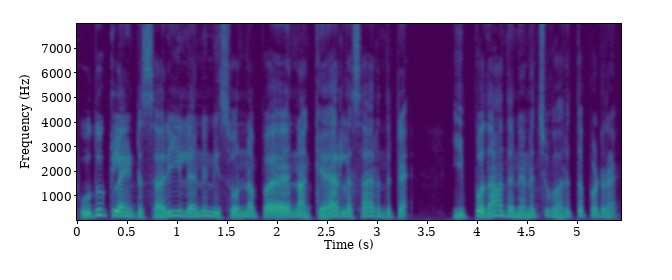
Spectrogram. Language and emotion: Tamil, sad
